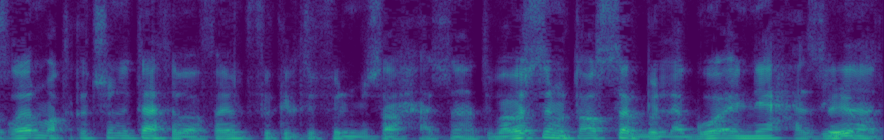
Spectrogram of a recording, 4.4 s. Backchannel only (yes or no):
no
